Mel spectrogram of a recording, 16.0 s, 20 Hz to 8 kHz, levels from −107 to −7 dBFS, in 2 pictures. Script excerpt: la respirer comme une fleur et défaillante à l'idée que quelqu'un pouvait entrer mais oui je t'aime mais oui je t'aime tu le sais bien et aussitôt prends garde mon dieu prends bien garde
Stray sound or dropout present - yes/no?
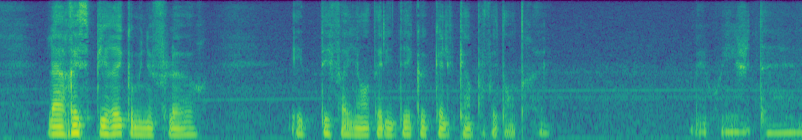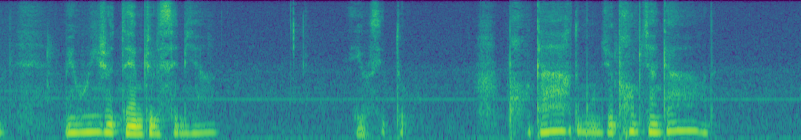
no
